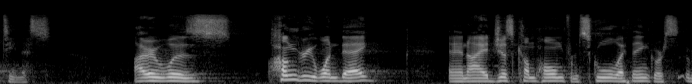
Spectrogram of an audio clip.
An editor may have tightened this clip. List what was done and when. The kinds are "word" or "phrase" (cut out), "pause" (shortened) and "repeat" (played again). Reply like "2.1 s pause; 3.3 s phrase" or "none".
none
